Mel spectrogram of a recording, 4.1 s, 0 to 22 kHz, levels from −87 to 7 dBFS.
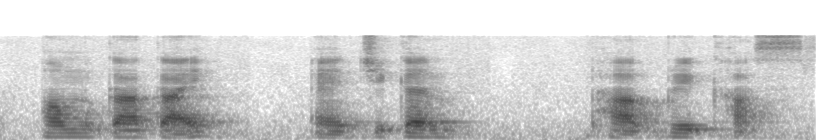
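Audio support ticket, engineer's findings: Comfort noise in place of the background at 0.00–0.22 s, 1.26–1.56 s, 2.46–2.94 s and 4.02–4.08 s. Pauses turn flat and featureless. Drops of about 5, 3, 4 and 1 dB. Likely cause: discontinuous transmission in the sender. The voice detector stops frames in gaps. The receiver synthesises shaped noise, losing room detail. Band ends near 8 kHz, which fits a G.722 call path.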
